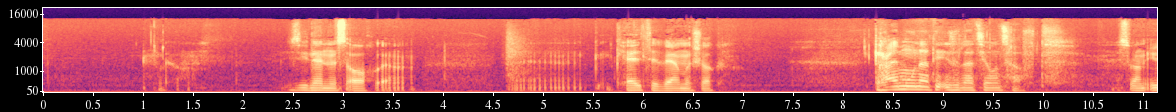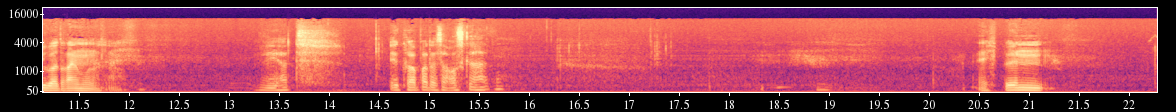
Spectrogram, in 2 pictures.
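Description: A man speaks calmly and quietly, close by.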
